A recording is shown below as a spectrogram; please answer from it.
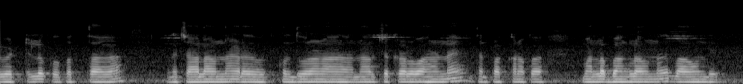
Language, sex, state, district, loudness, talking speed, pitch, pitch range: Telugu, male, Andhra Pradesh, Srikakulam, -22 LUFS, 90 wpm, 120 Hz, 120-125 Hz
